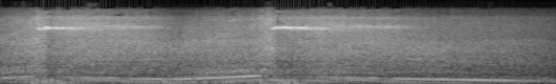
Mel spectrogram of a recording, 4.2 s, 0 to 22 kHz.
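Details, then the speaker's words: Toyota Supra MK3 7M-GTE with fully built bottom end, mostly stock, first drive: two clean throttle blips sweeping up and down with a crisp exhaust note and no misfire; sounds good front and back, but idles high at 1300 rpm (TPS suspected). "well guys she sounds good out the front and she sounds good out the back"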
